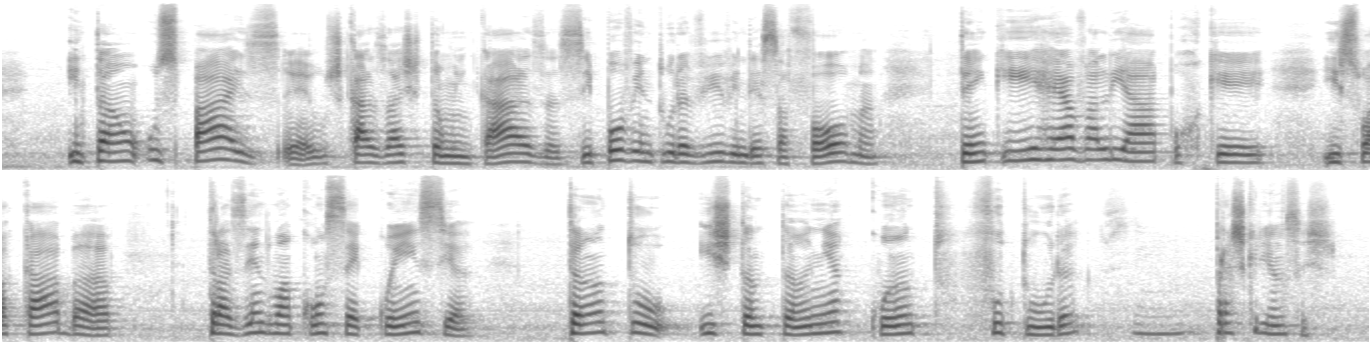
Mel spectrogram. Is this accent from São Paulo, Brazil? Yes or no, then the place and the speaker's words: no; Pernambuco, Brazil; Bem, eu nasci, eu sou de Pernambuco, né? Sou, com muito orgulho, sou nordestina, muito orgulho disso. E nasci em 1976, ou seja, eu tenho 48 anos.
